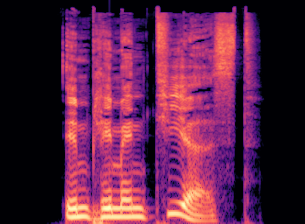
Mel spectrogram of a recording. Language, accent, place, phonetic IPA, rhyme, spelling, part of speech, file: German, Germany, Berlin, [ɪmplemɛnˈtiːɐ̯st], -iːɐ̯st, implementierst, verb, De-implementierst.ogg
- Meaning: second-person singular present of implementieren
